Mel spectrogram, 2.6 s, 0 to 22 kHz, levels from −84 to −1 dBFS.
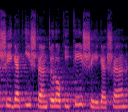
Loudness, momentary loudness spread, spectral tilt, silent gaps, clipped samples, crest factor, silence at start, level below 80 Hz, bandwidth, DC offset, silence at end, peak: -25 LUFS; 4 LU; -3.5 dB/octave; none; under 0.1%; 16 dB; 0 s; -54 dBFS; 16 kHz; under 0.1%; 0 s; -10 dBFS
